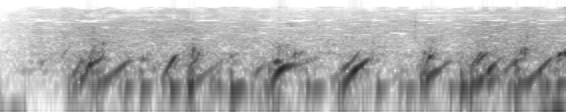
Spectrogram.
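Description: Small fish in a river blow many bubbles up through the water in a rapid stream of short, rising bloops, a steady, lively bubbling that goes on throughout with no voices.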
